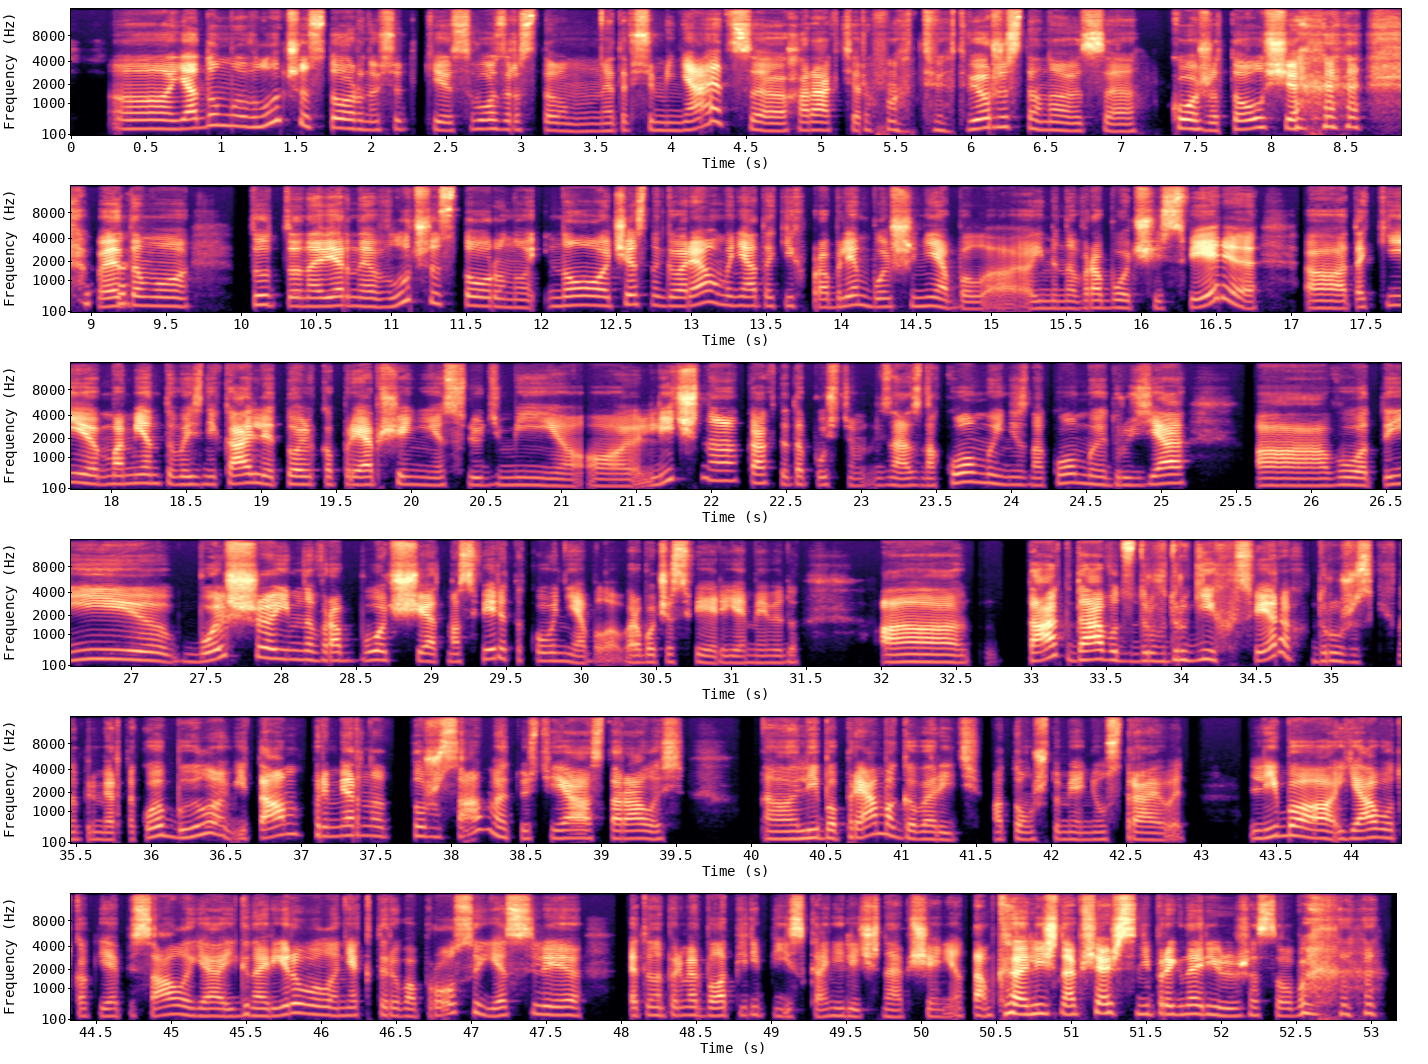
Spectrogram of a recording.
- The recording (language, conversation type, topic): Russian, podcast, Как вы выстраиваете личные границы в отношениях?
- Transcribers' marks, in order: chuckle; chuckle; laughing while speaking: "когда"; chuckle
